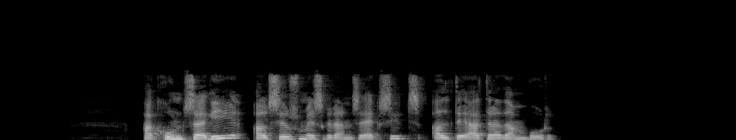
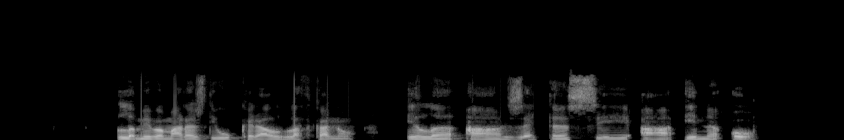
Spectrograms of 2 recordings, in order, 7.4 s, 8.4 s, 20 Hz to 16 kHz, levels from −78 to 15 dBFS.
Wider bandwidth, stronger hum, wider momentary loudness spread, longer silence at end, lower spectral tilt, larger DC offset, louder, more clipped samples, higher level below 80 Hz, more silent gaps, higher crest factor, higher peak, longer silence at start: about the same, 7.8 kHz vs 7.8 kHz; neither; first, 11 LU vs 8 LU; first, 1.85 s vs 0.9 s; about the same, -5.5 dB/octave vs -5.5 dB/octave; neither; about the same, -17 LUFS vs -19 LUFS; neither; second, -60 dBFS vs -52 dBFS; second, none vs 3.58-3.64 s, 3.79-4.07 s, 6.34-6.41 s, 6.78-6.84 s, 7.25-7.31 s; about the same, 18 dB vs 18 dB; about the same, -2 dBFS vs -2 dBFS; first, 1.45 s vs 1.2 s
